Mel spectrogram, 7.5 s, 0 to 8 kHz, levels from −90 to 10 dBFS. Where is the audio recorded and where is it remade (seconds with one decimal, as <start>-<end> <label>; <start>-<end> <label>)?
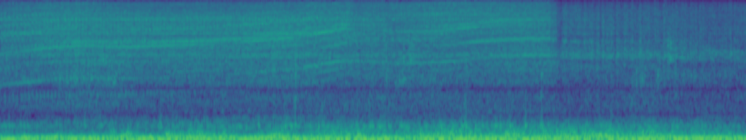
0.0-7.5 recorded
